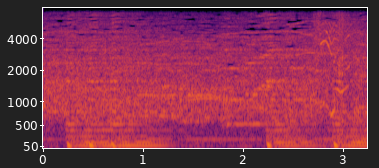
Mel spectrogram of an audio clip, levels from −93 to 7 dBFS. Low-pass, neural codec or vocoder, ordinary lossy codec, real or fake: 7.2 kHz; none; none; real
